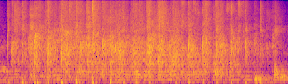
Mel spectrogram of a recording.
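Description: Audience applauding: a dense spread of hand claps that thins out near the end.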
